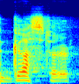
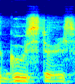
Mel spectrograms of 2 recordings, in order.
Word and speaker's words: Guster: Now the Guster. I used to pronounce their names as the Goosters, which is incredible. Just Goosters.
